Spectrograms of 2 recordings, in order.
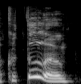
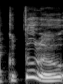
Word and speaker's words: Cthulhu: So Cthulu uh Coutulu or Kulu um if we're going to go by how Lovecraft wrote the intended pronunciation, which is like put your tongue put your tongue up against the roof of your mouth and then uh try to speak K L U L U.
